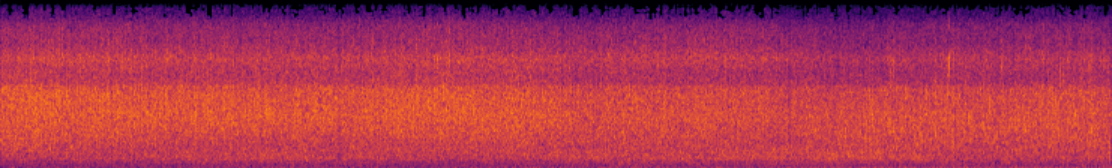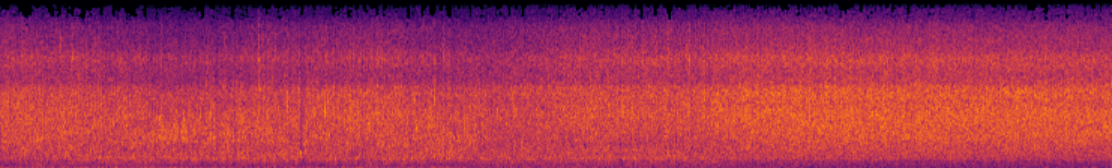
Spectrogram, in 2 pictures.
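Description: Small waterfall: water pouring over rocks in a steady, unbroken rush.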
